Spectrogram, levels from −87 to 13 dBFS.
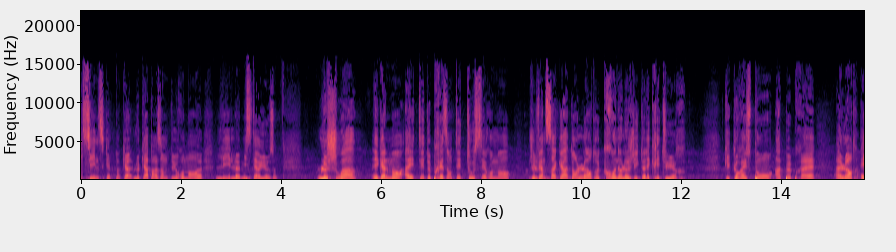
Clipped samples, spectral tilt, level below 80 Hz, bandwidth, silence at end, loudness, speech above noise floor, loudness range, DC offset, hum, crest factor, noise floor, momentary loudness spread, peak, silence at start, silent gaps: under 0.1%; -4.5 dB/octave; -46 dBFS; 16 kHz; 0 s; -24 LUFS; 27 dB; 5 LU; under 0.1%; none; 18 dB; -51 dBFS; 10 LU; -6 dBFS; 0 s; none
